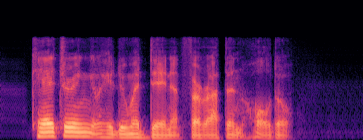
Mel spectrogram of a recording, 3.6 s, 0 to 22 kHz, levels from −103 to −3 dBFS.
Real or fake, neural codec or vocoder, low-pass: fake; codec, 16 kHz in and 24 kHz out, 0.4 kbps, LongCat-Audio-Codec, fine tuned four codebook decoder; 7.2 kHz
